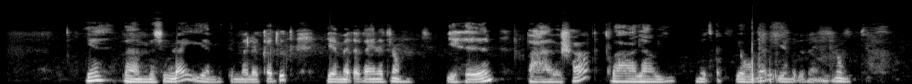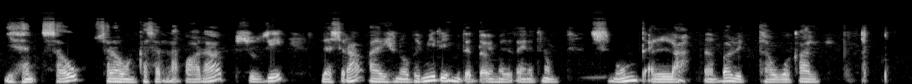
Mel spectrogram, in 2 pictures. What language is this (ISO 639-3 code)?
amh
